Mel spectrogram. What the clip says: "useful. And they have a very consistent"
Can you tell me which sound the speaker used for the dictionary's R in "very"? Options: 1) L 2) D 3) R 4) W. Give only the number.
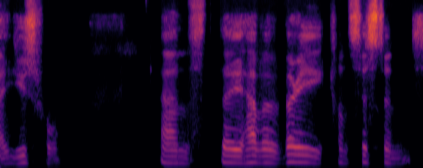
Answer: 3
